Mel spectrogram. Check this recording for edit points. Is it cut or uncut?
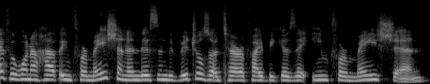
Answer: uncut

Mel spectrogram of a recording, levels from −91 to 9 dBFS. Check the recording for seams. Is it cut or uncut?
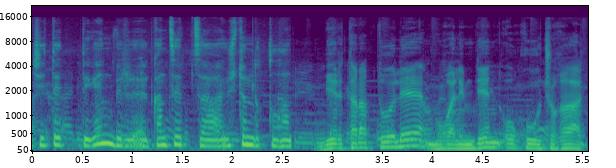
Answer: cut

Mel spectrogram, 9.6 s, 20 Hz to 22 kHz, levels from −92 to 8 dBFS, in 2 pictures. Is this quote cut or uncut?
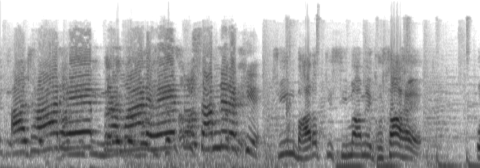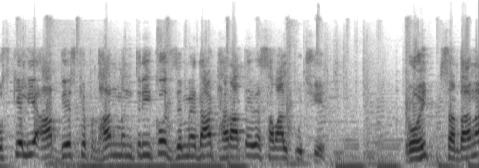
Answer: cut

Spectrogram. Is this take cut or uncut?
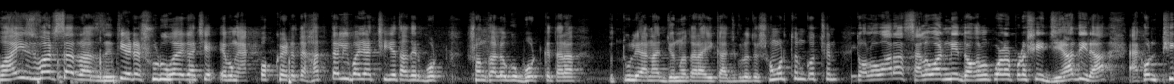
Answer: cut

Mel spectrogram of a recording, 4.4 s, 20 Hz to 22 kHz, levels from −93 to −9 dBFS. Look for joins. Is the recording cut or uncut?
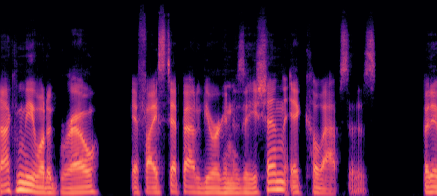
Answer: cut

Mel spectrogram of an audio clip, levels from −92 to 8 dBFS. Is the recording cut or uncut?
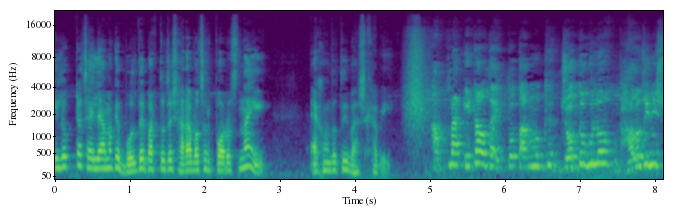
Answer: cut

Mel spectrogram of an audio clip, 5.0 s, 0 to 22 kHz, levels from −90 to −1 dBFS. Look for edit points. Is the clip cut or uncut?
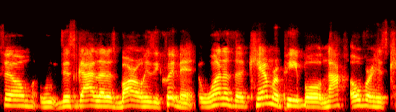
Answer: cut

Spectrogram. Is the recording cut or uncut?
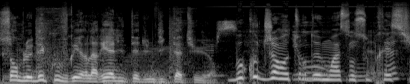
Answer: cut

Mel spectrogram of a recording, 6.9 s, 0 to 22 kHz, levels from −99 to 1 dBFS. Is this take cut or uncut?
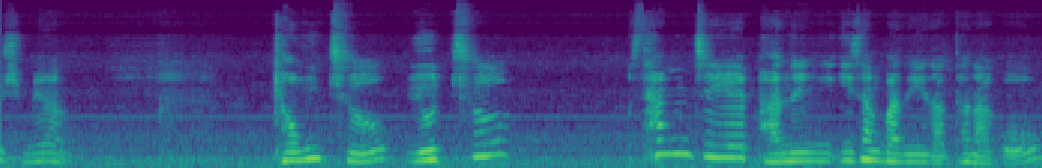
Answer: uncut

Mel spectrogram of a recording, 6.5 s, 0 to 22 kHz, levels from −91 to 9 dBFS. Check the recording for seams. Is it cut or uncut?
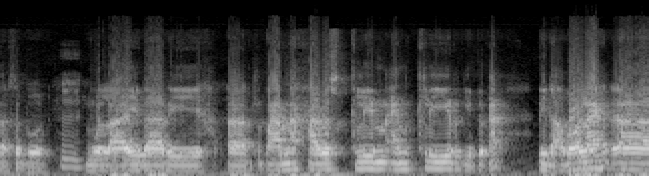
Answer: uncut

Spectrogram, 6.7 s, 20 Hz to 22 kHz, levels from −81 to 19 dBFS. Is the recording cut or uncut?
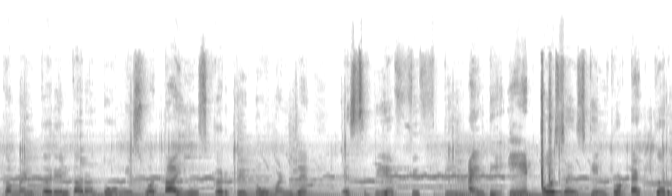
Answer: uncut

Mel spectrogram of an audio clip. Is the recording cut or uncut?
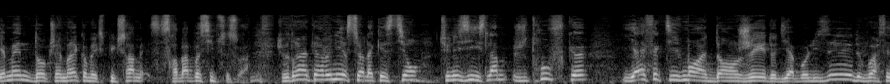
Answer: cut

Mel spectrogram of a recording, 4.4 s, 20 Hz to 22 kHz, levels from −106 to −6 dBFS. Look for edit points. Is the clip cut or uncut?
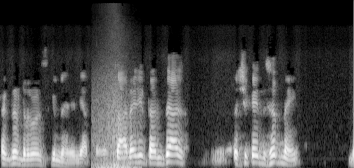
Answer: cut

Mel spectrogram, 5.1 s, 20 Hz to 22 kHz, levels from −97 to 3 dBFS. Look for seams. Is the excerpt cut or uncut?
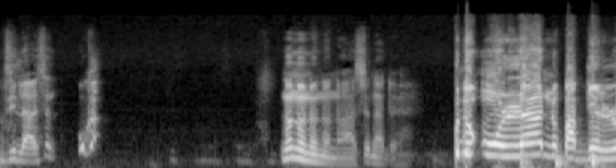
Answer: cut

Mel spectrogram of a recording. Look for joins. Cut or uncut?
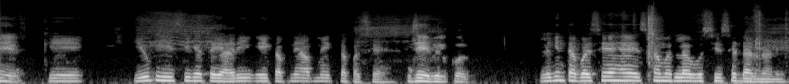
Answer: uncut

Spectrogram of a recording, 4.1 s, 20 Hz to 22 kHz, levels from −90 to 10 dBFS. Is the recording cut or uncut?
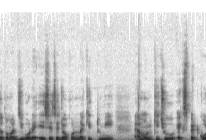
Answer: uncut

